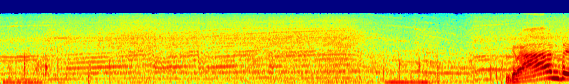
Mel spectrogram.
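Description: A racing car engine revs and whines through gear changes.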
